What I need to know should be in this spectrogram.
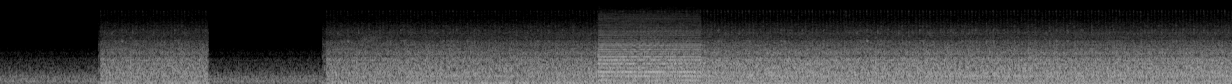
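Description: Tyres roll on a road with a steady rushing noise.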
